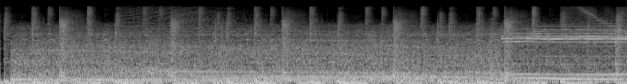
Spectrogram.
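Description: Sport motorcycle at speed with heavy wind noise, its engine note falling over the last couple of seconds as the bike slows. Background music with a steady beat plays under it.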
